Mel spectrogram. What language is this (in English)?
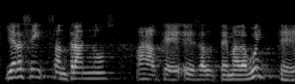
Catalan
